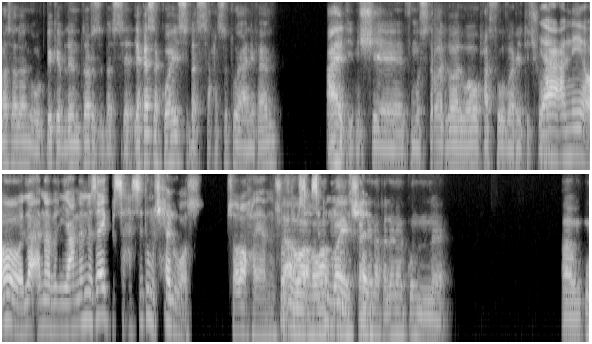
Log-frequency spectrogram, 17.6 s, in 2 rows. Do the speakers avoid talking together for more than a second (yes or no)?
no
